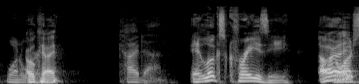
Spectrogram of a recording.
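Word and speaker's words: Kwaidan: It's called uh Quaidon or it's it's Kaidon is how you're supposed to pronounce pronounce it, but it's spelled K W A D- N. One word. Okay. Kaidon.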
